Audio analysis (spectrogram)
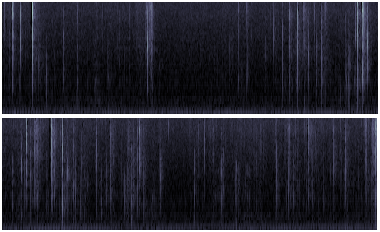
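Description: A clear plastic zip-lock bag full of fabric scraps is squeezed and crinkled by fingertips and nails, giving dense bright crackles and sharp clicks over a steady low hum. The crinkling runs throughout at a quiet level, with a few louder snaps standing out.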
